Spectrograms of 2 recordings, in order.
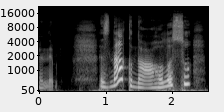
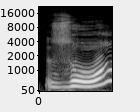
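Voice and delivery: ЗОШИТ broken into syllables, long ЗО, then ШИТ; Зошит in two separated beats; split into syllables; 6 dB louder than usual. Shown as a demonstration. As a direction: say Зошит syllable by syllable, drawn out and loud. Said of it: "скільки с- у слові зошит складів".

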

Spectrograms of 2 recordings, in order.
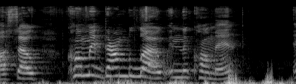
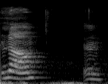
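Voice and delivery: talking while chewing candy; slightly muffled chewy speech; mouth partly full; 5 semitones lower, 5 dB quieter than usual. Real, not acted. Seen 3: Both girls eat red candy; speaker unclear, mouths busy while talking.

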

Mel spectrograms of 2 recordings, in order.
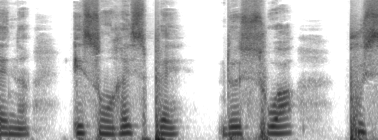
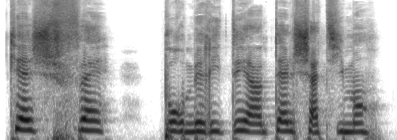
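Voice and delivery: high, loud protest; raging outcry; 5 semitones higher, 5 dB louder than usual. A narrator's reading. Son protesting his punishment to his father, loud and high. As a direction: hurl the question at the heavens. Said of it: "s'écria-t-il".

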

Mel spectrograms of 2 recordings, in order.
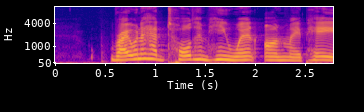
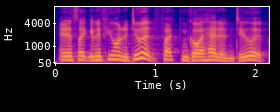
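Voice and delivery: usual speaking voice

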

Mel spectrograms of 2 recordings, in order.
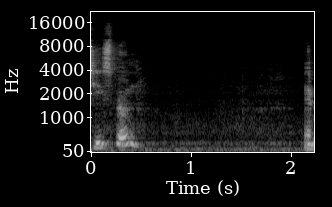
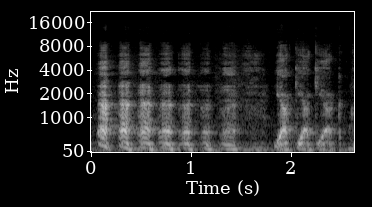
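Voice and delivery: laughing mock disgust; 4 semitones higher, much slower than usual. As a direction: giggly fake disgust. Laughing at cauliflower colour joke.

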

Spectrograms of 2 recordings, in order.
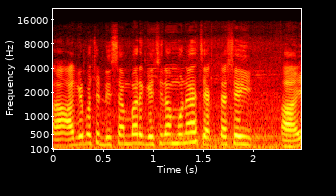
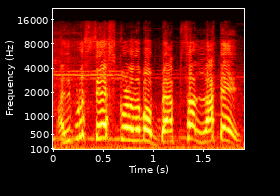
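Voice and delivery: raised, hammed-up threat to shut them down; mock threat; 6 semitones higher than usual. Vlogger jokingly threatens the restaurant, hammed-up raised threat. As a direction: pretend to wreck the business.

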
